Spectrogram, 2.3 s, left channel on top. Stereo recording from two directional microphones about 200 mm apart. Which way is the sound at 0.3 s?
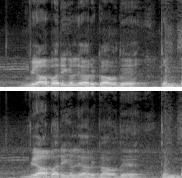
20° left (ahead or behind).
